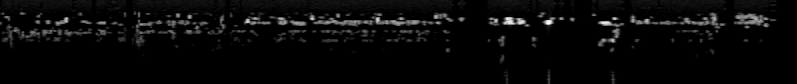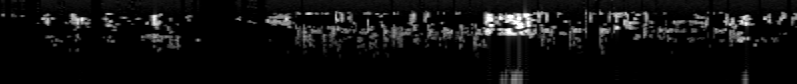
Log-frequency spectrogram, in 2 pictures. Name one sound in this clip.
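Game pieces click on a wooden table.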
